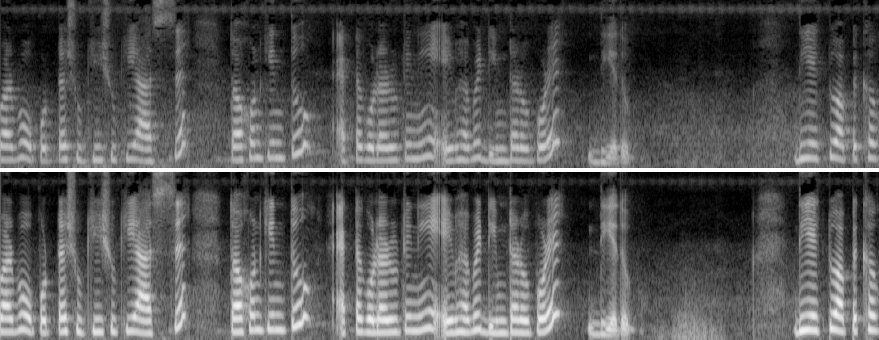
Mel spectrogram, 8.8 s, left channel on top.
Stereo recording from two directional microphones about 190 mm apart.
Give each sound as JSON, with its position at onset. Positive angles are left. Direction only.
{"t": 0.0, "sound": "a woman's voice", "side_deg": -40}
{"t": 7.9, "sound": "a woman's voice", "side_deg": -40}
